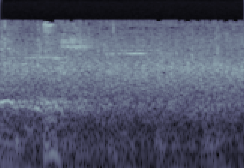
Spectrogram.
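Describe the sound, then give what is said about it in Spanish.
A stadium crowd at a football match gives an ovation for a substituted player, a dense, steady roar of applause and cheering with a voice briefly over it at the start. “Ovación para Ocampos, como no puede ser de otra forma.”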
